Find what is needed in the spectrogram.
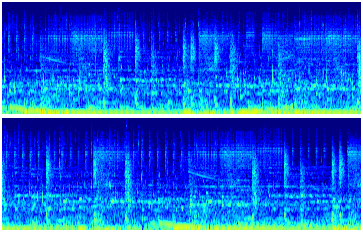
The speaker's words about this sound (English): Cool water babbling through a mountain spring, its path cut through millennia, the stuff of life.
